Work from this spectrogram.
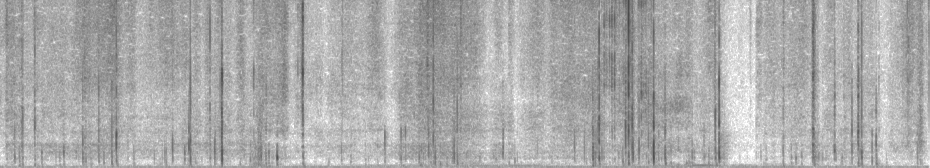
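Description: Palms press a yellow Jiffy padded paper mailer with contents inside while fingertips crinkle and fold its paper flap. The result is a quiet run of many sharp, brief paper crackles and crinkles over a steady low hum.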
